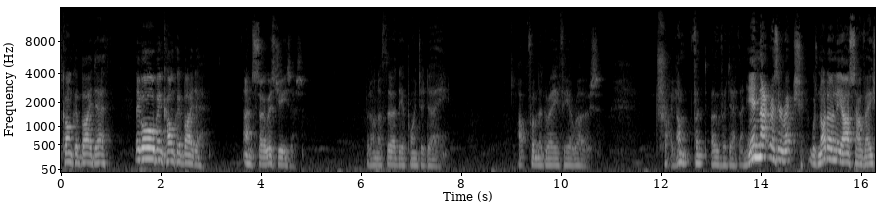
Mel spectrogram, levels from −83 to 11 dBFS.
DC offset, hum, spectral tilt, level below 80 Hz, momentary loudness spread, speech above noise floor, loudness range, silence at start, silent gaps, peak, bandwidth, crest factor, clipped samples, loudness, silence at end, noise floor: under 0.1%; none; -6 dB/octave; -60 dBFS; 23 LU; 36 dB; 16 LU; 0.05 s; none; -6 dBFS; 13.5 kHz; 22 dB; under 0.1%; -27 LUFS; 0 s; -63 dBFS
